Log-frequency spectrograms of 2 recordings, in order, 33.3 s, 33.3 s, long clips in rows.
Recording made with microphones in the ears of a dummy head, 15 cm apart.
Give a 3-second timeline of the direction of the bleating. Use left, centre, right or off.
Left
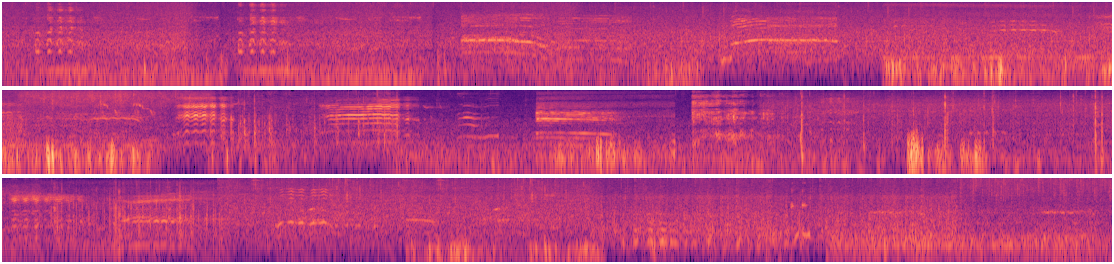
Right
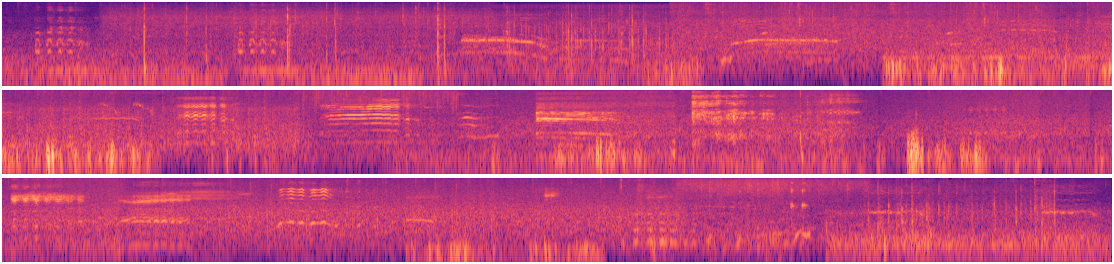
left, left, left, left, centre, right, right, right, right, right, right.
